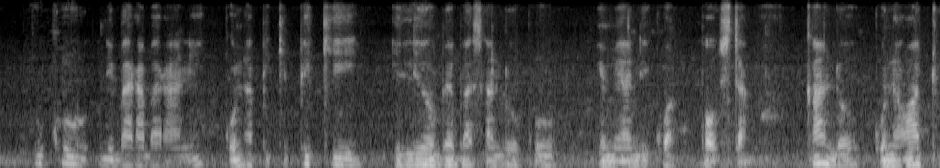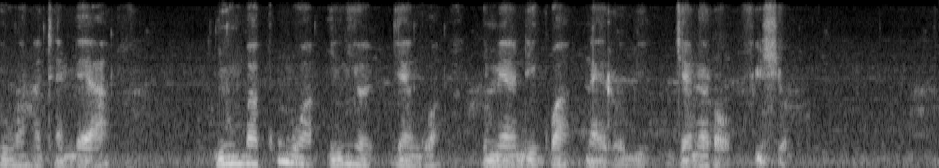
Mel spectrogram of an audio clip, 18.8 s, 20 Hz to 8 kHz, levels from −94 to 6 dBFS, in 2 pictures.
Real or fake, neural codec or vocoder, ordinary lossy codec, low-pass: real; none; Opus, 24 kbps; 7.2 kHz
